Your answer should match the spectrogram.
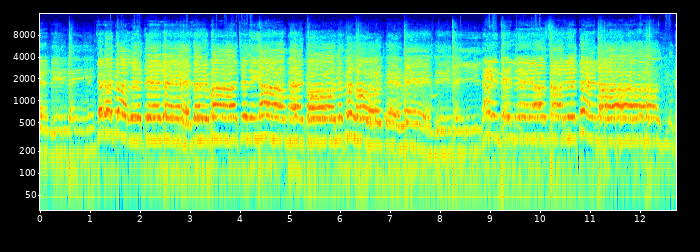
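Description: Men chanting a noha, a Shia mourning lament, in repeated sung lines with brief pauses between phrases. Steady rhythmic slaps of chest-beating (matam) keep time under the voices.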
